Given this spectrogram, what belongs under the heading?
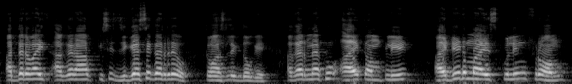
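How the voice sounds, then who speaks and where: The speaker is a man from Rajasthan, India, with an extremely high, somewhat mellow voice. In a recorded online spoken-English class, he patiently calls students "beta" and pronounces the English example phrases slowly.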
